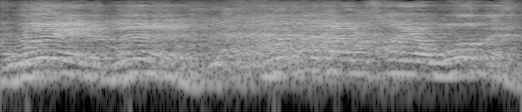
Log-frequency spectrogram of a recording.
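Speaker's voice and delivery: amused, laughing protest; laughing disbelief. Retold or imitated. Retelling a fan's question, laughing. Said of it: "I'm like".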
